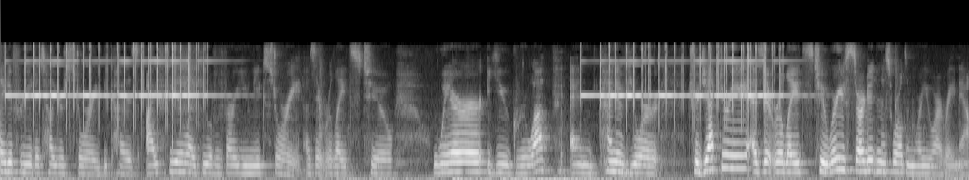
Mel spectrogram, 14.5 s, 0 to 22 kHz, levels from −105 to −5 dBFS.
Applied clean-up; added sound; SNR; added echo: none; Bell; 3 dB; none.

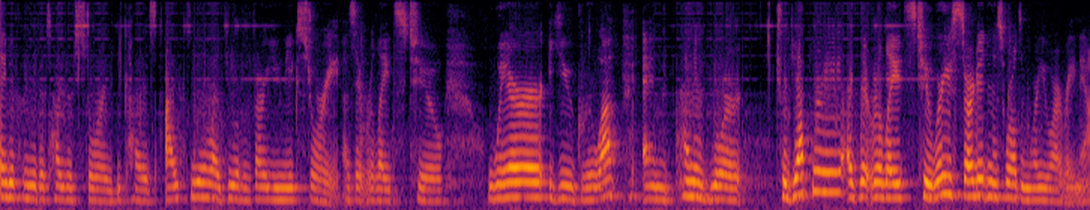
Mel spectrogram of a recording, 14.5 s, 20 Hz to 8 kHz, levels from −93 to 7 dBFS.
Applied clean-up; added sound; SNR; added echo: neural separator model SepFormer DNS4.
